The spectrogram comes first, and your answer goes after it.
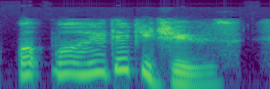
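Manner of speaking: a squeaky, impatient voiced question; high mock demand. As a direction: ask it way up high, exasperated. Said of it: "He's like".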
